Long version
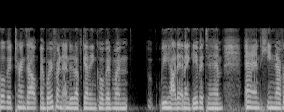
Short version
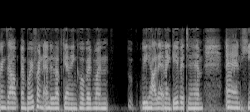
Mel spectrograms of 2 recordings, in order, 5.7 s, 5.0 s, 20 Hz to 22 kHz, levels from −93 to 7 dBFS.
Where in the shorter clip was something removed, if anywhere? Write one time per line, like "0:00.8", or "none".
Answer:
none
